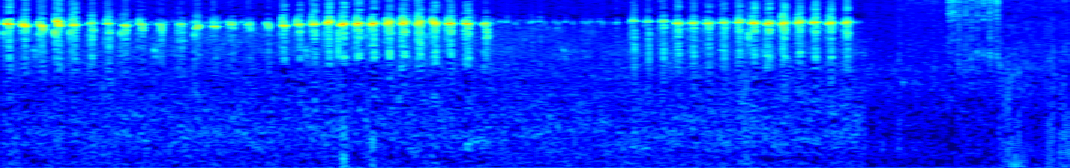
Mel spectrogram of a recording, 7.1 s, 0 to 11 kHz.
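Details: Eurasian wryneck chicks being fed by adults at Pribytki, Russia, on 2 July 2018: rapid, high, buzzy hissing pulses in two long bursts, about three per second, with a short pause between and quiet at the end.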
